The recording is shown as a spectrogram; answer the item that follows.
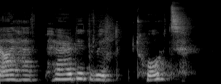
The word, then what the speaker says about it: Thoth: And I have paired it with Thoth, or as Americans say, Thoth.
